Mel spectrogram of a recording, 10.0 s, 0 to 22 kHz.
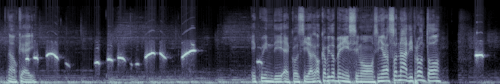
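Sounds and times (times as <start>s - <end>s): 
speech: 0.2s - 0.8s, 5.0s - 8.9s
person whistling a song melody: 0.5s - 4.0s, 9.5s - 9.8s.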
